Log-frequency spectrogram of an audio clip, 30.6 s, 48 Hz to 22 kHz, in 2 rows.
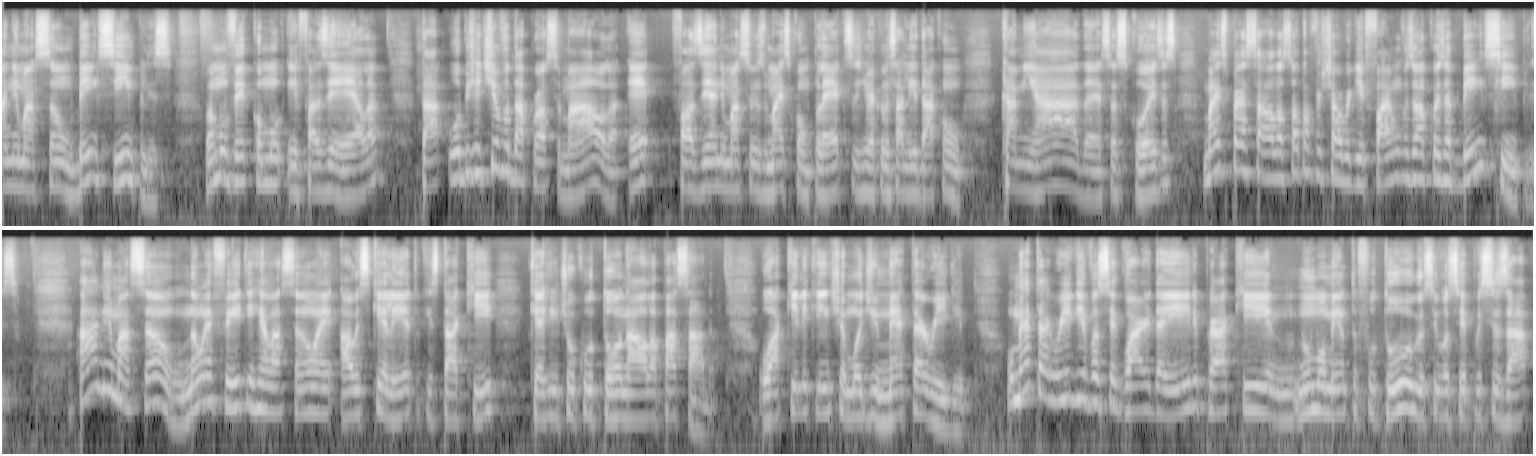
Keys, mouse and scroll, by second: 17.1 click, 19.3 click.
